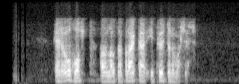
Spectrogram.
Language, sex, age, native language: Icelandic, male, 40-49, Icelandic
